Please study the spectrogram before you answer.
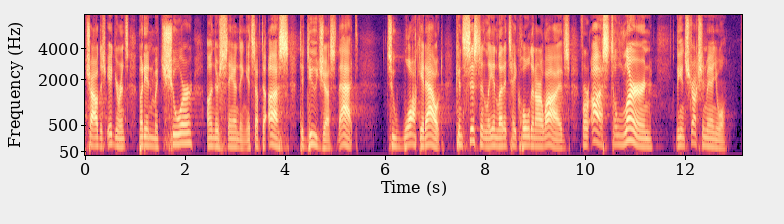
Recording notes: Was recorded on Sunday, August 21st, 2022, during service at The Anchor Church in Rockport, Maine.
